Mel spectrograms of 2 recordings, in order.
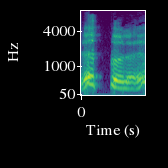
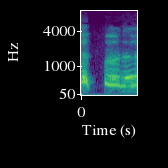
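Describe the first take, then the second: First: Said in the usual way. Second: Pitched way up and soft, a mocking model voice; mocking imitation. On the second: Scoffing at models who pose nonstop, high soft mockery. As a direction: lightly ham up the posing.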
